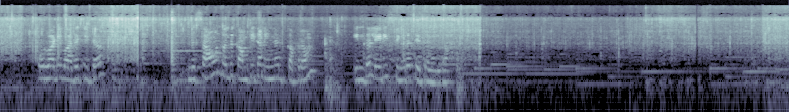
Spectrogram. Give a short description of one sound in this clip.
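A metal spatula scrapes and stirs in a pan.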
